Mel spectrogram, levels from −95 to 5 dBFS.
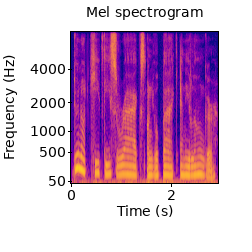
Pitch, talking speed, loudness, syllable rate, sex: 135 Hz, 205 wpm, -16 LUFS, 4.5 syllables/s, male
